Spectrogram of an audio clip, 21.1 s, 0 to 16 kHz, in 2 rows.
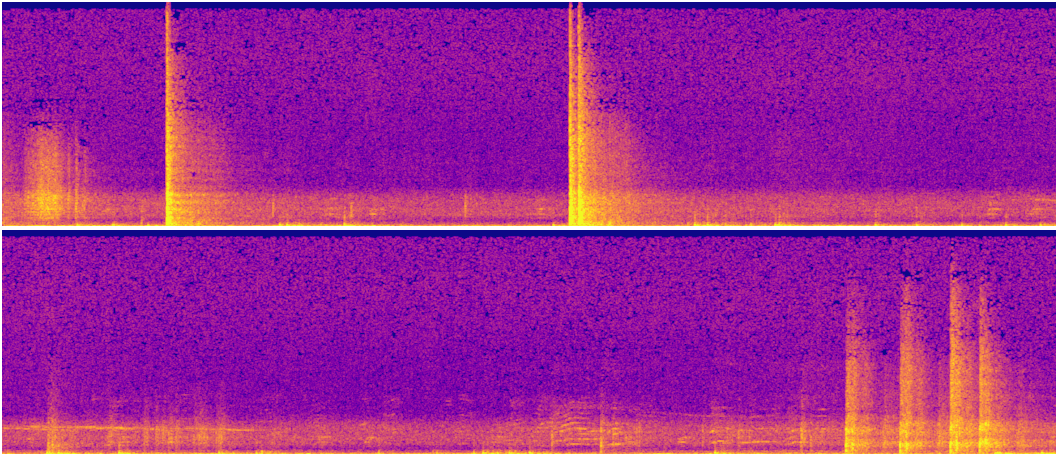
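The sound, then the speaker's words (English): Fireworks downtown, about 3 miles away, boom and rumble continuously like distant thunder, with a few sharper cracks standing out during the finale. No one speaks. “the distant is the downtown fireworks.”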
